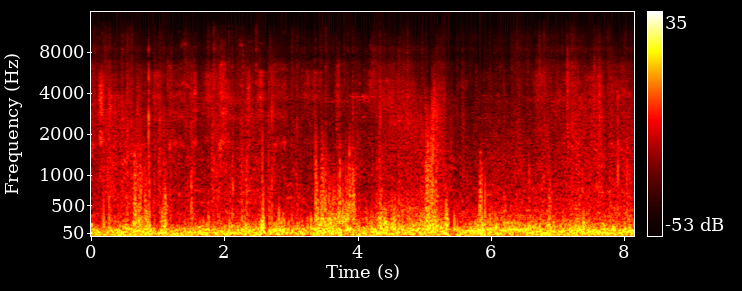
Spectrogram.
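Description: A pony galloping on turf, its hoofbeats thudding under steady wind rumble on the rider-worn microphone. The rider's voice breaks in a couple of times around the middle.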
